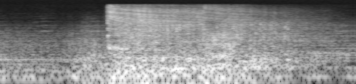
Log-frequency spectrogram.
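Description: A large beast lets out a deep, rough roar.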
